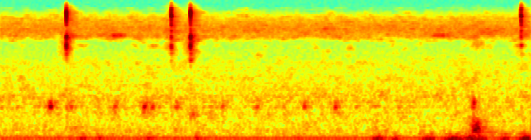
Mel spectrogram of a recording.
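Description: A computer mouse clicks quietly, with a few sharp, isolated clicks and one quick double click spread across the stretch, against a faint low background hum and no talking.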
